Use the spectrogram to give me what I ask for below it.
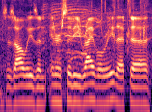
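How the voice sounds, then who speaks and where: A man's voice: mid-range voice, monotone, moderate pace. A middle-aged man giving casual, chatty, descriptive live soccer commentary outdoors. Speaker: soccer announcer. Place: outdoors at an evening soccer field. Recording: outdoor recording with crowd and noise.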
